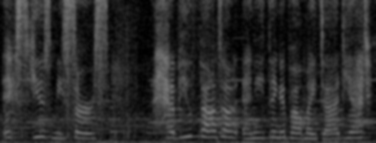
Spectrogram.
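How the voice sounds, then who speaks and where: Lady doing a worried little kid, a boy, high voice, video game with music behind. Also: normal speed, close to an everyday voice. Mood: earnest, curious. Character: worried little boy looking for his father.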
